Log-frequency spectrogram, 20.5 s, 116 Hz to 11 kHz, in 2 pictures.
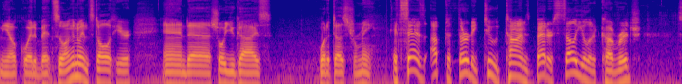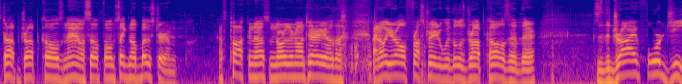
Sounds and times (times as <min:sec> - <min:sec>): Speech: 0:00.0 - 0:04.1, 0:04.8 - 0:09.6, 0:10.2 - 0:18.3, 0:19.2 - 0:20.4.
